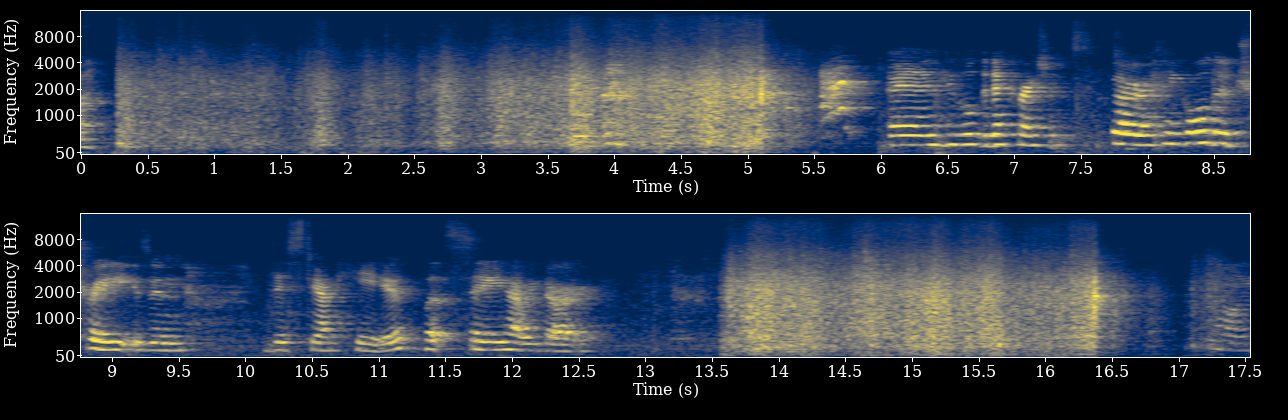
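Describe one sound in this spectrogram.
A plastic bag rustles loudly as it is carried and dragged.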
